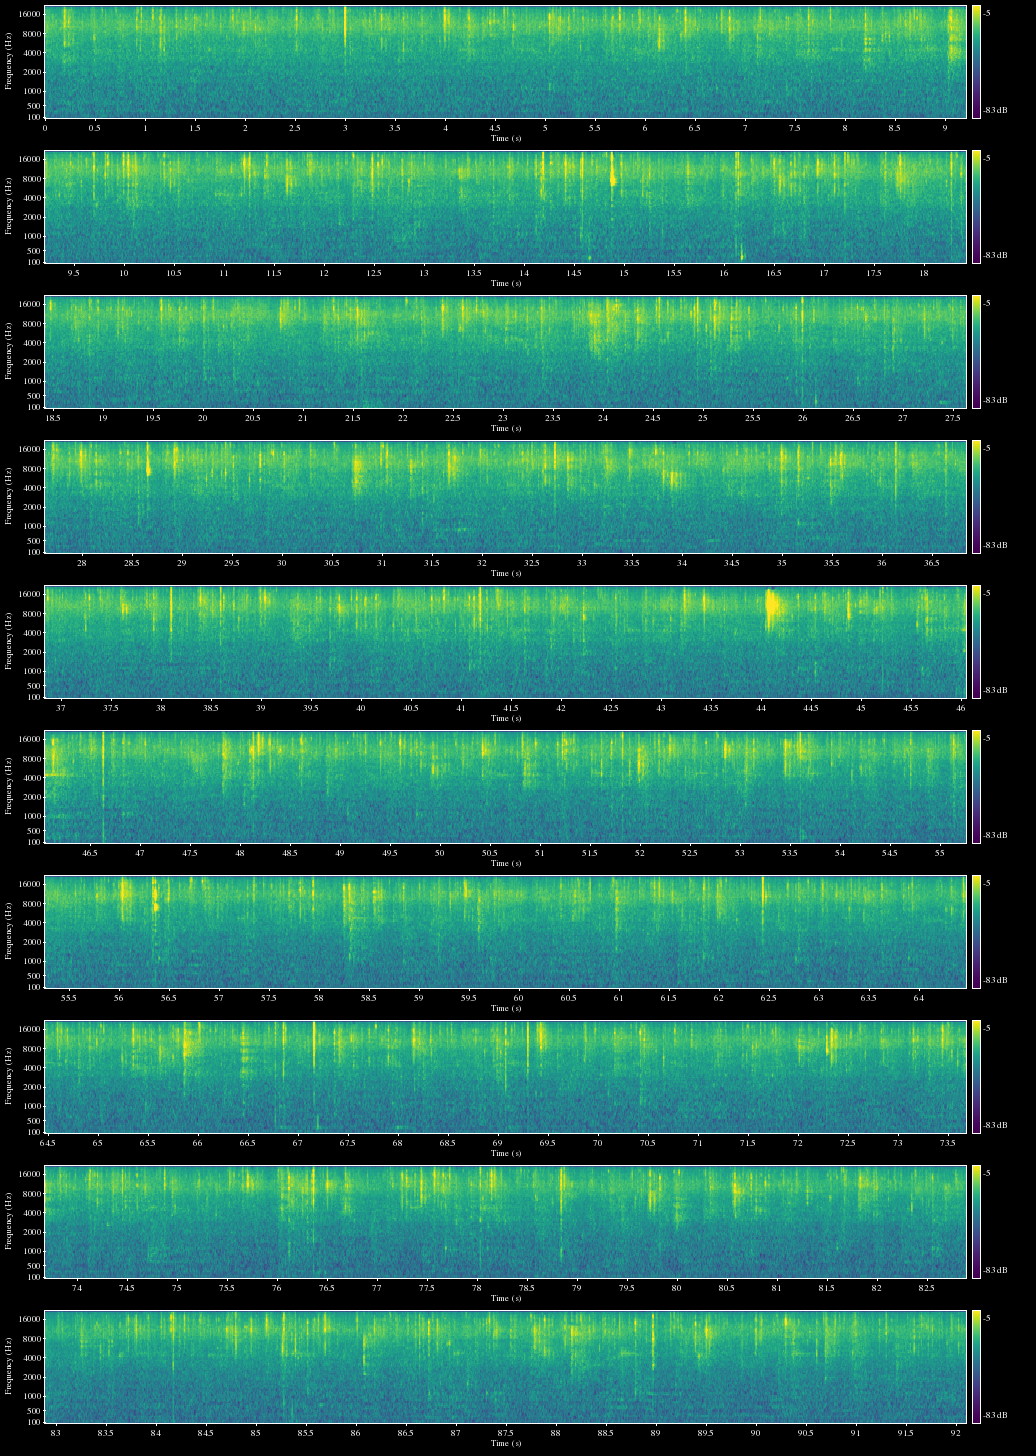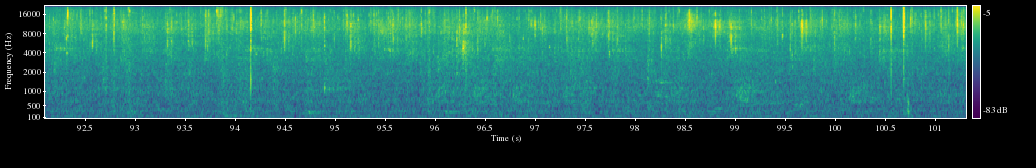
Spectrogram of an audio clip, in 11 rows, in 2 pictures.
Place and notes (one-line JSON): {"title": "Carrer de Joan Blanques, Barcelona, España - Rain15042020BCNLockdown", "date": "2020-04-15 23:00:00", "description": "Recorded from a window in Barcelona during the COVID-19 lockdown. Raw field recording of rain and some street noises, such as cars and birds. Made using a Zoom H2.", "latitude": "41.40", "longitude": "2.16", "altitude": "65", "timezone": "Europe/Madrid"}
